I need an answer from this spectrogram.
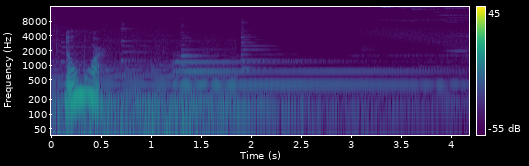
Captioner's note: temple bell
